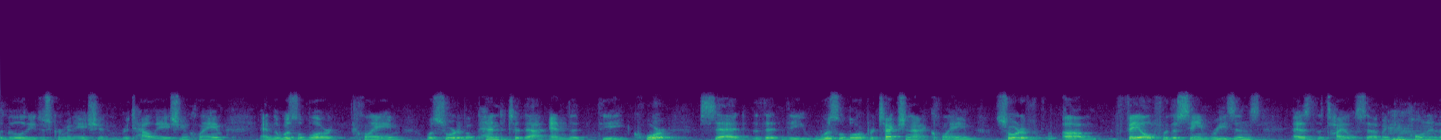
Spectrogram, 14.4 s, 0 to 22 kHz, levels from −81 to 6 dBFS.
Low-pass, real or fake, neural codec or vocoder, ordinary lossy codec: 7.2 kHz; real; none; Opus, 16 kbps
